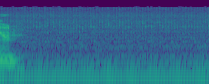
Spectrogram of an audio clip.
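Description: Truck engine idling with a steady low hum that does not change. The tail of a spoken word ends just at the start.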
